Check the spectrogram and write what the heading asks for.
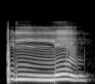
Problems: none marked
